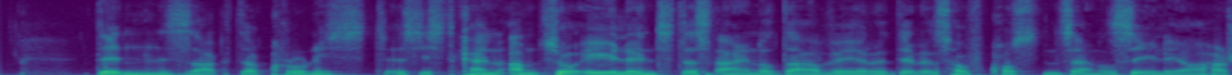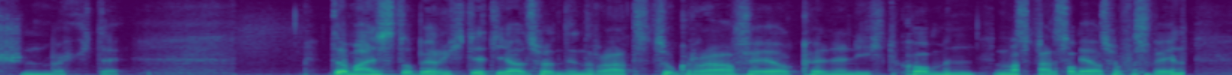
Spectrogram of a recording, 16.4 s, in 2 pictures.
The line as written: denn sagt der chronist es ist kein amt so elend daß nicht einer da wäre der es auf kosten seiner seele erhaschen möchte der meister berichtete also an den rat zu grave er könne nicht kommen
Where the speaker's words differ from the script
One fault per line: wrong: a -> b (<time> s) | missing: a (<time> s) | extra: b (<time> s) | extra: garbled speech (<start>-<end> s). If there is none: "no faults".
missing: nicht (4.8 s)
extra: garbled speech (14.8-16.2 s)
